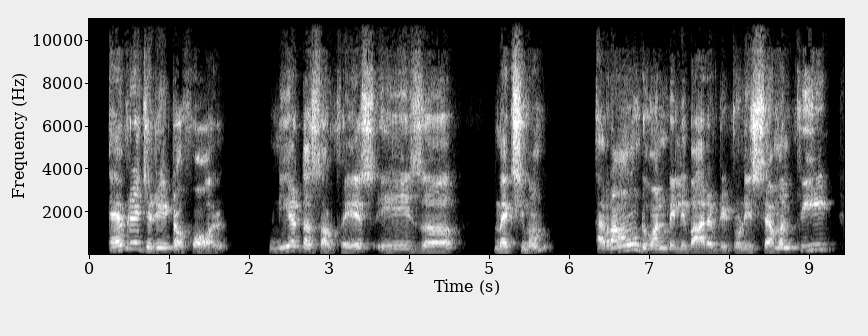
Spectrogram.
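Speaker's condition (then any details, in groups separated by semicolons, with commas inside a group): No condition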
